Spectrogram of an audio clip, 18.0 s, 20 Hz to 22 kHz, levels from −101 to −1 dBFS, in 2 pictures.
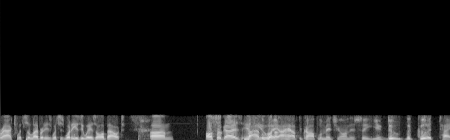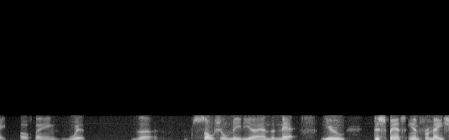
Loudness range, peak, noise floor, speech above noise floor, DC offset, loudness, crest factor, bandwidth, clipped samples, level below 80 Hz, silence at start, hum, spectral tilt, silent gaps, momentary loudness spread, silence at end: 10 LU; -10 dBFS; -75 dBFS; 47 dB; under 0.1%; -28 LUFS; 18 dB; 4 kHz; under 0.1%; -70 dBFS; 0 s; none; -3.5 dB/octave; none; 15 LU; 0 s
